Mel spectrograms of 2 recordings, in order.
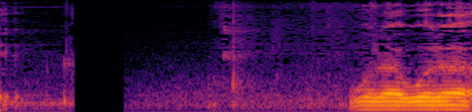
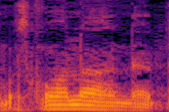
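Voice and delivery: ordinary delivery

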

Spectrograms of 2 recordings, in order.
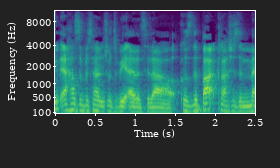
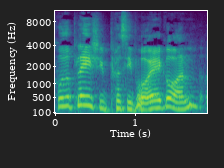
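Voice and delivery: mocking taunt; 7 semitones higher than usual. Taunting [name].

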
